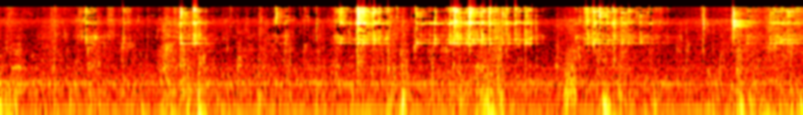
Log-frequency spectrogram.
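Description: Two dogs, a red-and-white Siberian husky and a white dog, play-fighting and mouthing each other: irregular scuffling and a few soft thumps, with short jingling bursts from their collar tags several times.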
